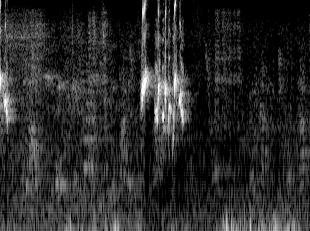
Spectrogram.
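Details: Morning song of a red-whiskered bulbul for voice training: one quick phrase of bright, jumbled whistled notes, with soft wing flutters and low thumps around it.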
